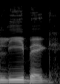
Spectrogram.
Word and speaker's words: Liebig: How would you pronounce that in German? – If it was German, it would be Liebig. – Yeah, that's what I thought. Liebig.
